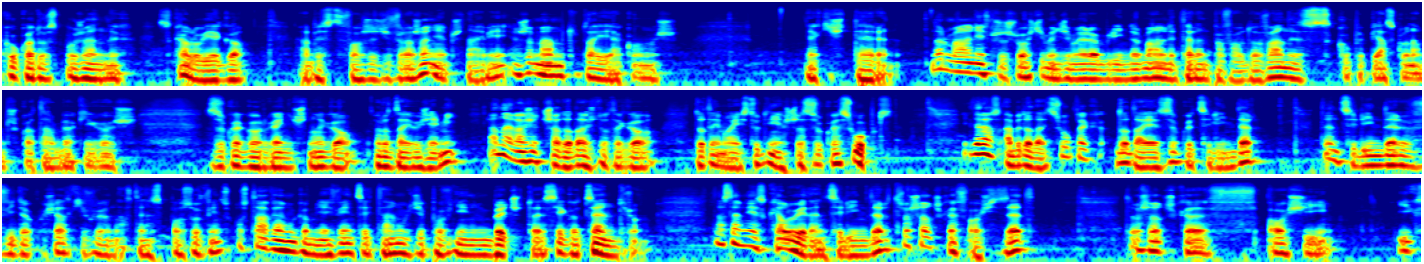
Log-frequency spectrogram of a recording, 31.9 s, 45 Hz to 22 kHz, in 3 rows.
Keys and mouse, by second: 0.7 s, 3.5-9.3 middle drag, 12.8-15.6 middle drag, 16.1-19.3 middle drag, 18.3 shift+a, 20.2 z, 21.7 KP_1, 22.9 g, 26.5-28.6 middle drag, 27.8 s, 29.9 s.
